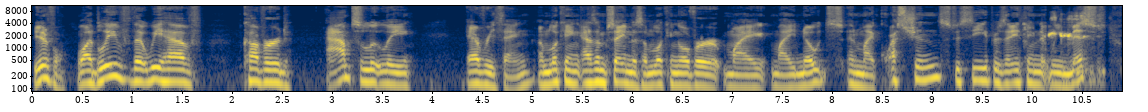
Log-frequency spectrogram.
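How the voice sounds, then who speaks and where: A man with a medium-pitched voice hosts an interview podcast. His delivery is casual yet measured, with deliberate phrasing. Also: a bit bright. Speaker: podcast host.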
